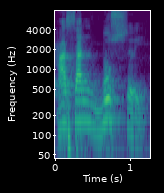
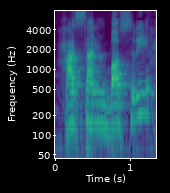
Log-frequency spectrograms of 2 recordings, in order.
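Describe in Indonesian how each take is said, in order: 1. Suku kata pertama nama keluarga memiliki vokal u. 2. Suku kata pertama nama keluarga memiliki vokal a. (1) "Ketiga-tiganya benar" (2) "Ketiga-tiganya benar"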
